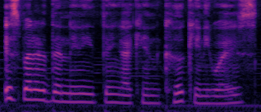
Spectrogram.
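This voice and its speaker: A woman with a hoarse, failing voice voicing a calm, wry young man in a game. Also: on the low side, a little fast, faint music behind, lightly acted. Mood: easygoing. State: hoarse, losing her voice.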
